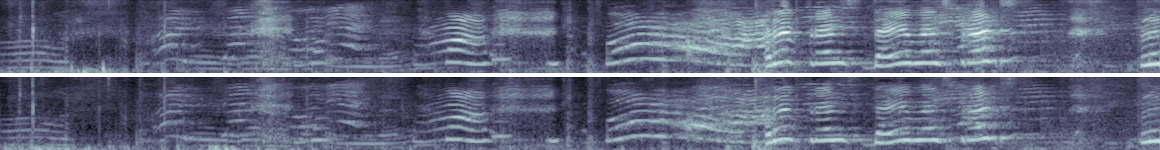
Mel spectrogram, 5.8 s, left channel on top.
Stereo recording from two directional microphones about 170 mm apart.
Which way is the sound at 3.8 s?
15° right (ahead or behind).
